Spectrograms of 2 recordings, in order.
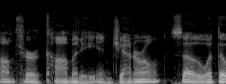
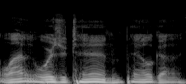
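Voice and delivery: dopey, dim-witted, put-on dumb voice. Speaker retelling what he used to say back then, generic dumb voice. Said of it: "I was just doing the generic dumb voice".

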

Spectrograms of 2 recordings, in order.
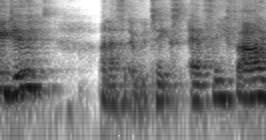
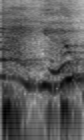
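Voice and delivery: put-on piercing child's shriek, very high and shrill; 12 semitones higher, 3 dB louder than usual. Parent retelling her daughter screaming at someone in public: imitating Bella screaming. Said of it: "and she's screaming".

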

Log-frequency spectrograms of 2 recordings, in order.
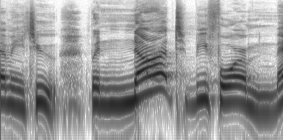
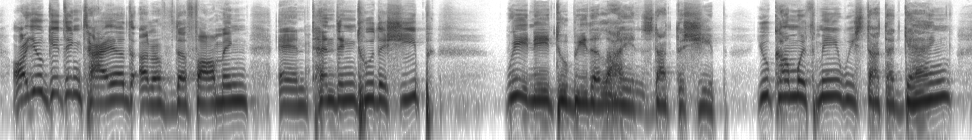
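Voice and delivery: put-on French-accented voice. Retelling how a murderer recruited shepherds into a gang, the speaker uses a french accent. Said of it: "how do you do a French accent?".

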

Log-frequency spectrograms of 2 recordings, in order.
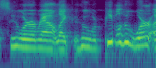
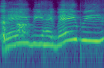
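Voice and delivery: put-on high catcall with "baby" drawn out long; 5 semitones higher than usual. Joining in retelling how the construction guys call to her: imitating construction workers catcalling. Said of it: "these construction guys are hitting on her".

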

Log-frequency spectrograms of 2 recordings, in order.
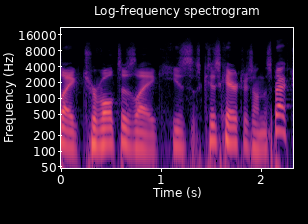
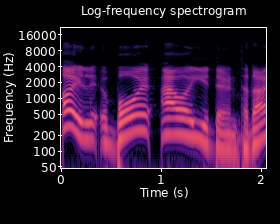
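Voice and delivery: put-on old-fashioned posh British accent, high; 7 semitones higher, 4 dB louder than usual. Describing a British-guard type on the street greeting a boy: British guard character voice. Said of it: "stands on the street and says like".

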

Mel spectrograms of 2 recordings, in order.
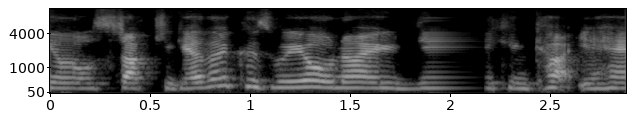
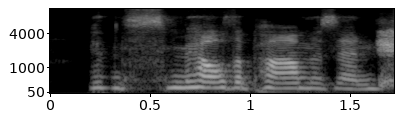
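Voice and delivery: plain

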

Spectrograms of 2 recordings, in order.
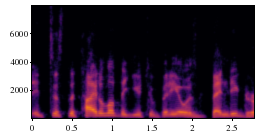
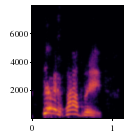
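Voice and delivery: put-on yelling, higher and louder; 11 semitones higher, 6 dB louder than usual. Imagining an old war veteran cheering on students: imagined screaming. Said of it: "I just imagine an old World War One vet with a limp or a missing leg screaming".

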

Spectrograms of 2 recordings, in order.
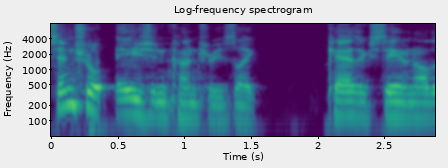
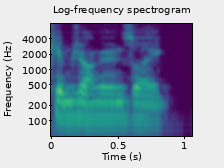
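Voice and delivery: ordinary talk, nothing marked

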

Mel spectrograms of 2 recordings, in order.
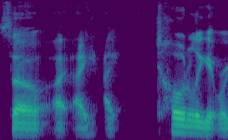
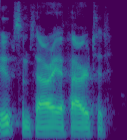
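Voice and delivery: put-on Irish-accented speech; 5 dB louder than usual. Chatting about accents, trying the one line they can do in an Irish accent. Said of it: "The only thing I can say with an Irish accent is".

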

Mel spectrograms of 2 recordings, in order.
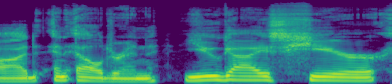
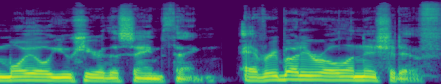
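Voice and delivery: usual speaking voice

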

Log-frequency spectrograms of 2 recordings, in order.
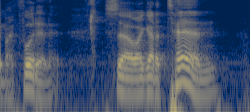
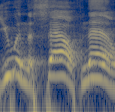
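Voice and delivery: shrill, loud, high-pitched, aggressive screaming; 11 semitones higher, 6 dB louder than usual. Recounting a man getting in people's faces, retelling his scream. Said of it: "And screaming".

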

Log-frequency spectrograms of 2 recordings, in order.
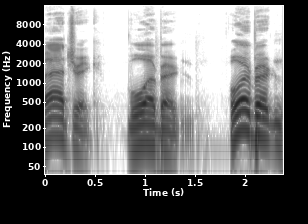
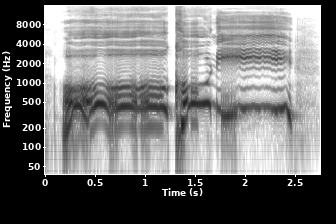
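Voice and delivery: very high-pitched celebrity-style voice. Retelling a story, then calling out in an Adam Sandler impression. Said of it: "Do I do a good Adam Sandler?".

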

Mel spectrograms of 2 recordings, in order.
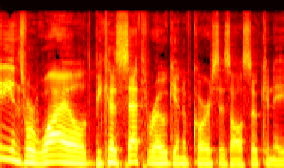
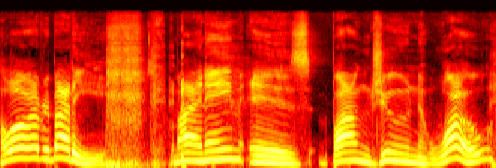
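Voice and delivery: imitated frog puppet voice; 6 semitones higher than usual. Playing a fan accepting an award on stage: sounds like Kermit the Frog. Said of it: "He sounds like Kermit the Frog".

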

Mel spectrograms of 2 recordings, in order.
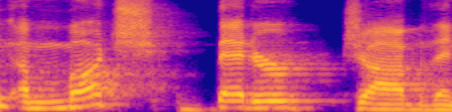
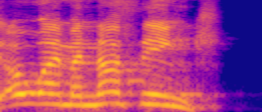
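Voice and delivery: high, screaming cry; 7 semitones higher than usual. Act out two older students in the study hall late at night, imitating someone screaming. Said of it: "two older students screaming".

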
